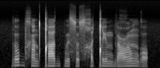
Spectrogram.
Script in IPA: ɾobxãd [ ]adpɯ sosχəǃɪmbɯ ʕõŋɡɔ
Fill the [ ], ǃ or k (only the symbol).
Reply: ǃ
